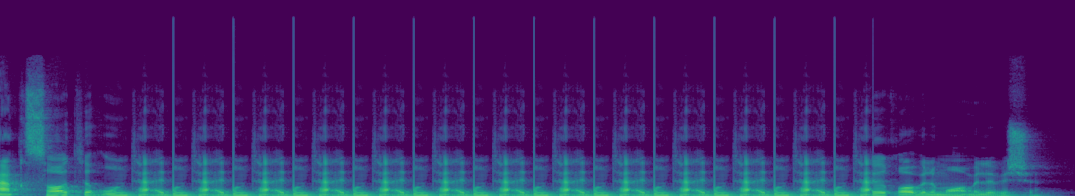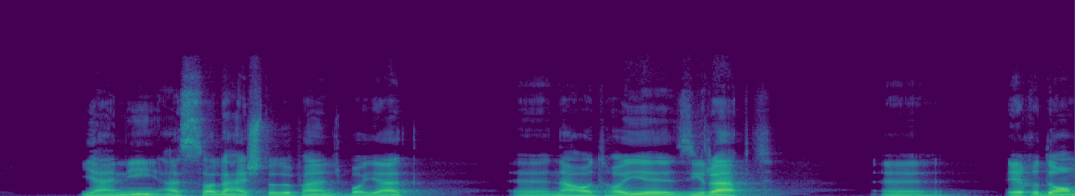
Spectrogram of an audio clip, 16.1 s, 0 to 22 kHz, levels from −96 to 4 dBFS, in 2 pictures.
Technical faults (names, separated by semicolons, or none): broken-record loop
